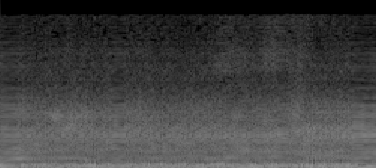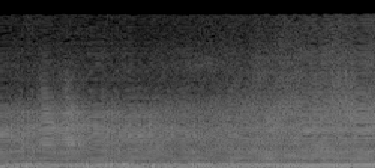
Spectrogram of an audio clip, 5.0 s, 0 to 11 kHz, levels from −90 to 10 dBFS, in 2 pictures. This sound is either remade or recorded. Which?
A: remade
